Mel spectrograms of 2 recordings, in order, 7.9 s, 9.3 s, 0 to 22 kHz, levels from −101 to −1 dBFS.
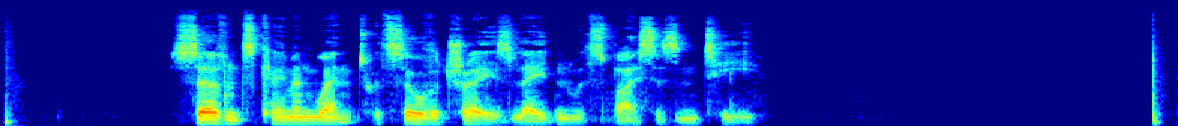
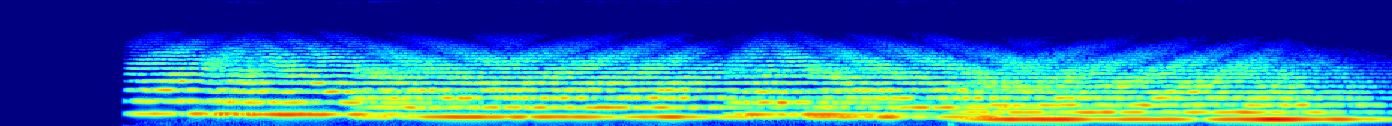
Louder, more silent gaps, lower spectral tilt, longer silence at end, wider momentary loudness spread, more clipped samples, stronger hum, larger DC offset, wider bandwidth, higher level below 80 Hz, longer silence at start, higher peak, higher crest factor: second, -36 LUFS vs -24 LUFS; first, 1.00-1.13 s, 5.88-6.30 s, 6.38-6.59 s, 6.68-6.73 s, 6.80-6.98 s, 7.35-7.52 s vs none; second, -3 dB/octave vs -9.5 dB/octave; first, 0.15 s vs 0 s; first, 18 LU vs 11 LU; neither; neither; neither; first, 14 kHz vs 4.7 kHz; about the same, -80 dBFS vs -82 dBFS; second, 0.05 s vs 0.85 s; second, -14 dBFS vs -10 dBFS; first, 24 dB vs 14 dB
